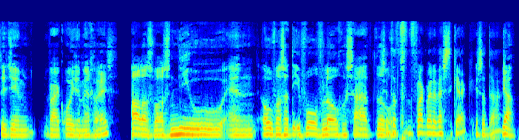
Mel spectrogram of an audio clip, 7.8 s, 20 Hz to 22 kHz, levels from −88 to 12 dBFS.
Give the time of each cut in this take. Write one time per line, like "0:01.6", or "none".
0:01.8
